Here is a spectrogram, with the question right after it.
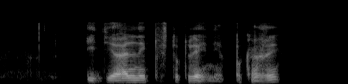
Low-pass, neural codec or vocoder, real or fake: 7.2 kHz; codec, 16 kHz, 2 kbps, FunCodec, trained on Chinese and English, 25 frames a second; fake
